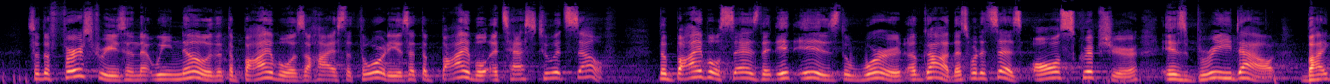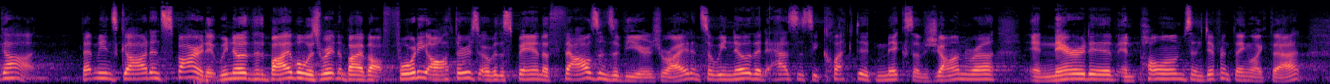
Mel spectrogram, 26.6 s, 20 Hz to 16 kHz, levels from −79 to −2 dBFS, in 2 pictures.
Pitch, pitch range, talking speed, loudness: 175 Hz, 155-200 Hz, 195 wpm, -23 LUFS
